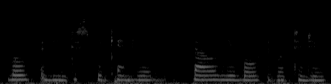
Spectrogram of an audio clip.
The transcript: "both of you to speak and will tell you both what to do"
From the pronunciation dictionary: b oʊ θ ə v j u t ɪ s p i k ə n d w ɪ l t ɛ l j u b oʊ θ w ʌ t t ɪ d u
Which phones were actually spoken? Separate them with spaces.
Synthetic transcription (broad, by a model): b oʊ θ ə b j u t ɪ s p i k ə n d w ɪ l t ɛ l j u b oʊ θ w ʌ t t ɪ d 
